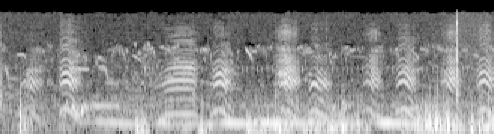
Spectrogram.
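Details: Two banded male greater prairie-chickens square off at a lek territory boundary, a female present. A long, steady low hoot stretches across the clip while wavering whoops and sharp cackling yelps burst above it.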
